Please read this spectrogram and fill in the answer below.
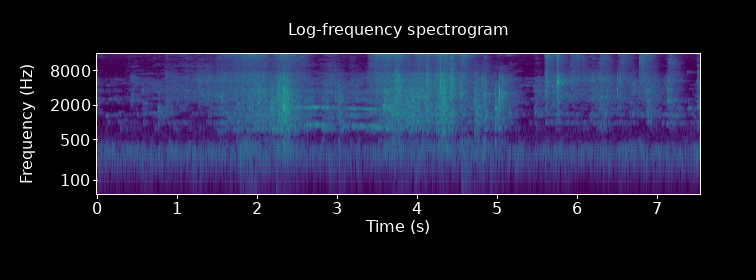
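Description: A woven plastic sack rustling and flapping as it is lifted and shaken, with dry wood scraps clattering against each other in a series of sharp clicks.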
